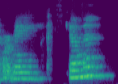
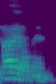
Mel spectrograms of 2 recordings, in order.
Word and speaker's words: Kyan: two cour Miss uh me kman did I say it right no what's the correct pronunciation Kyan Kyan thank you the second vow is hard thank you um here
